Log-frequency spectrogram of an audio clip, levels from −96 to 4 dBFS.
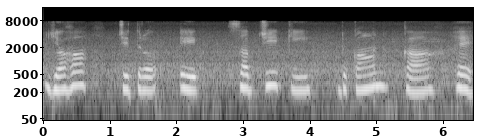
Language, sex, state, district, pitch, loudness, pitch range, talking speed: Hindi, female, Madhya Pradesh, Dhar, 235 Hz, -15 LUFS, 220-260 Hz, 75 wpm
